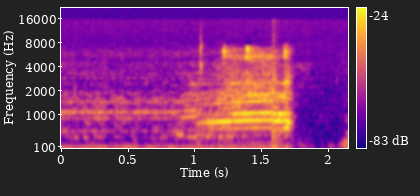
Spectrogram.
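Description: Very quiet call audio with a steady low electrical hum. Just past halfway, a faint drawn-out pitched tone lasts a little under a second, then the sound cuts out abruptly.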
